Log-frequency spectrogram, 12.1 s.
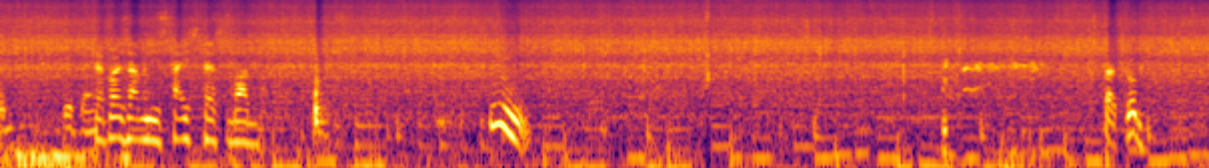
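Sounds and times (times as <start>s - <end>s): food sizzling in a pan: 0.0s - 12.0s
person humming: 4.4s - 5.4s.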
